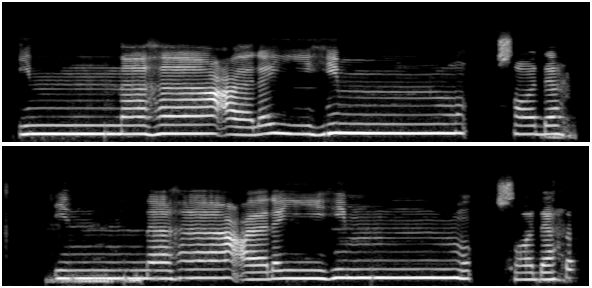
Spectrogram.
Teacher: Di bagian contoh, idgham mislain, mim sukun bertemu dengan huruf mim. Maka dipanjangkan 2 harokat karena ada gunnahnya.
